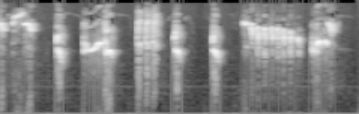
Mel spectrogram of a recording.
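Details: Orange-headed thrush singing for contest practice, rapid phrases of sharp chirps and slurred whistles, ending in a fast rattling trill and a final warbled note.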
